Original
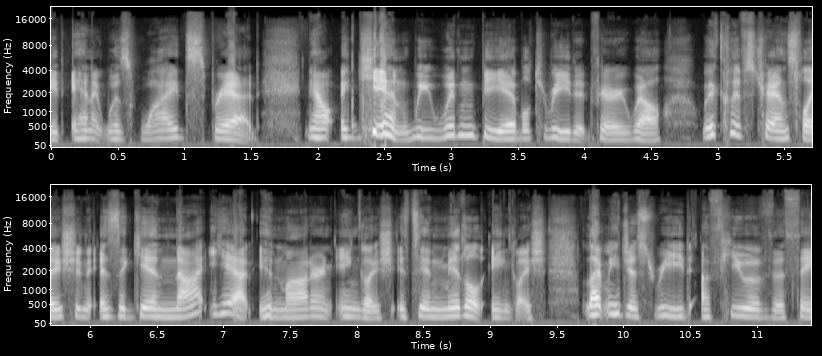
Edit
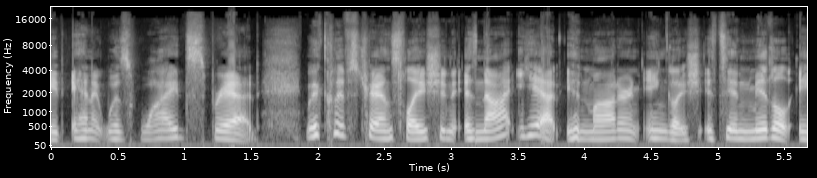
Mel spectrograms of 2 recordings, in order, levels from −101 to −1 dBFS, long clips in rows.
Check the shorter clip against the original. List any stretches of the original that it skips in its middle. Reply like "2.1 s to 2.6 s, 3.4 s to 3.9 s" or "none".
1.9 s to 4.8 s, 6.2 s to 6.6 s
